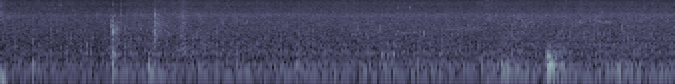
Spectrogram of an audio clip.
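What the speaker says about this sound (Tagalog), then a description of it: "Pirituhin natin to into medium heat hanggang sa lumutong ito." Chopped pork sisig fries in oil over medium heat, giving a steady, close, even sizzle with a few faint clicks of utensils and no talking.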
